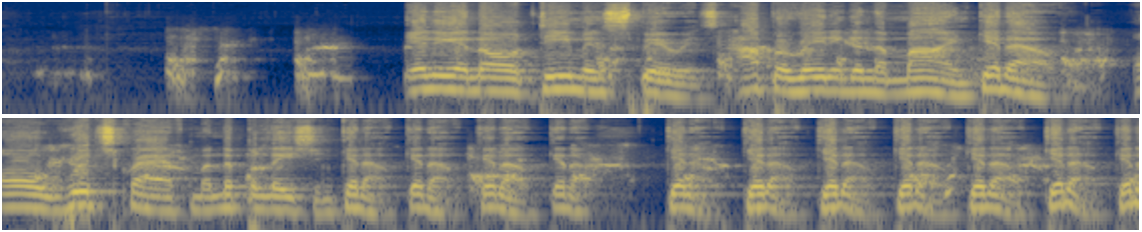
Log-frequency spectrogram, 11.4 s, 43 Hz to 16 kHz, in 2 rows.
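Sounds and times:
person coughing into a cup: 0.8s - 1.8s, 5.2s - 6.6s, 8.0s - 9.4s
speech: 2.0s - 11.3s.

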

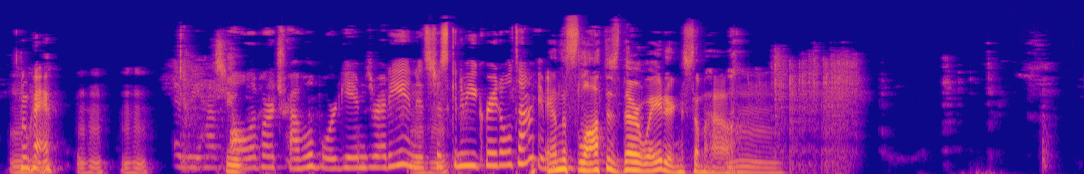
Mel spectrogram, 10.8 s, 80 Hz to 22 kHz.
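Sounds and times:
speech: 0.1s - 8.0s
handful of dice being scooped up: 7.8s - 8.7s.

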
